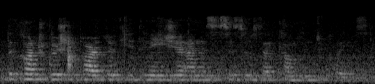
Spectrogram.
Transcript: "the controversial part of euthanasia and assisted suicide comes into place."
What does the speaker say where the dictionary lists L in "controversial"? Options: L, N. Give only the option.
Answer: N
